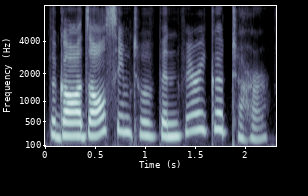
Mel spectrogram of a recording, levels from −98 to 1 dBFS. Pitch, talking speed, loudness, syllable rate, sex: 255 Hz, 285 wpm, -18 LUFS, 6.0 syllables/s, female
